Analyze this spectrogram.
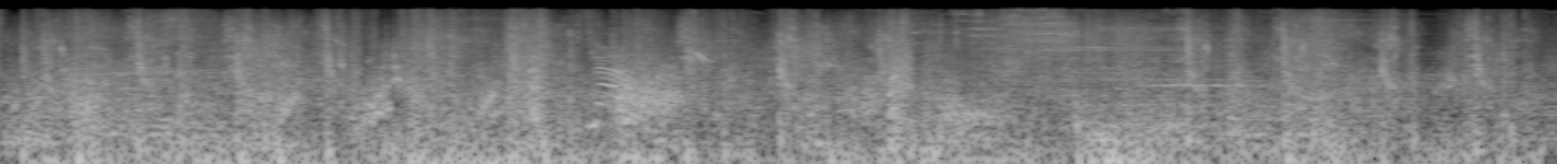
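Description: Magic spells whoosh and crackle during a fight between game characters.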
